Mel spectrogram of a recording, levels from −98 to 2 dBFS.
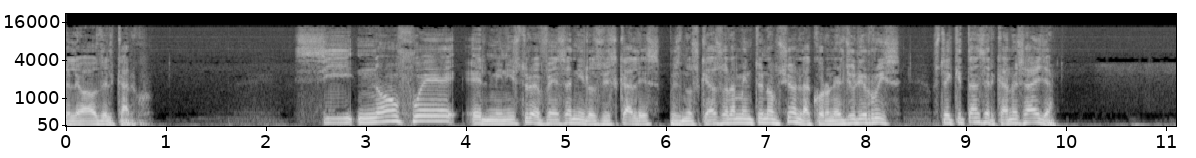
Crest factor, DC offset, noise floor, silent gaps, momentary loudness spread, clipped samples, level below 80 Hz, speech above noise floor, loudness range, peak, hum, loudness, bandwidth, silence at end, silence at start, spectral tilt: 16 dB; under 0.1%; -48 dBFS; none; 5 LU; under 0.1%; -38 dBFS; 32 dB; 4 LU; -2 dBFS; none; -17 LUFS; 14 kHz; 0.35 s; 0 s; -5 dB/octave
